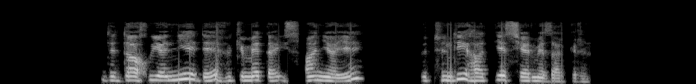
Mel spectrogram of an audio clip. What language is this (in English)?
Kurdish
